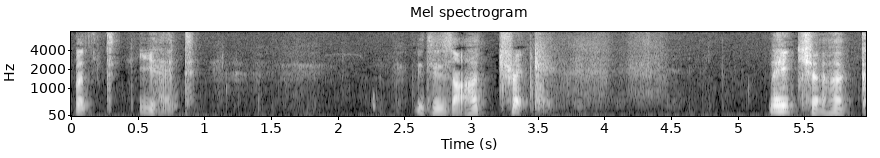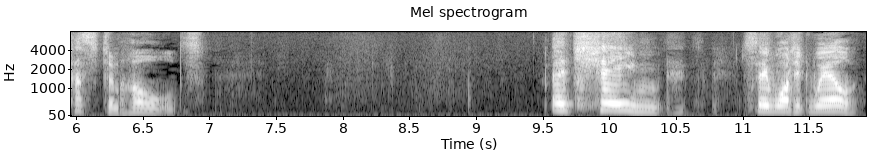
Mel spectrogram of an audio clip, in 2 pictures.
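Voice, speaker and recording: A man's voice: sits high, animated, drawn-out words, pauses often, dry recording, full character voice. An actor playing a passionate, vengeful young nobleman in a Shakespearean radio drama, intense and dramatic. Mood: choked grief. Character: vengeful young nobleman, passionate, hot-blooded, bereaved son and brother.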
